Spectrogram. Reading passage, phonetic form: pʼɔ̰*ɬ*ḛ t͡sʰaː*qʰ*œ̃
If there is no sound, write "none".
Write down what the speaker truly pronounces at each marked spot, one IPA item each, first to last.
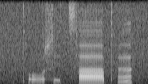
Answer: ɬ, pʰ

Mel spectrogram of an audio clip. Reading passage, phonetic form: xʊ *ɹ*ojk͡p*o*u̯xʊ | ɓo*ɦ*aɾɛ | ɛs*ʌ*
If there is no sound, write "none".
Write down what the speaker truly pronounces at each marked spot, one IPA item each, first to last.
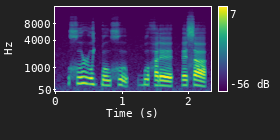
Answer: ɹ, o, h, a

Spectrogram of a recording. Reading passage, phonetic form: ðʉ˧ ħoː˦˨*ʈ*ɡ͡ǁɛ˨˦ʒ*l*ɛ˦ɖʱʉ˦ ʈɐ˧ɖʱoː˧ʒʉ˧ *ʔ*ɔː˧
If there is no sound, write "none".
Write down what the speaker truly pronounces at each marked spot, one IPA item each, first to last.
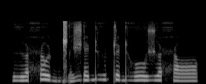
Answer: ɖ, ɽ, ħ

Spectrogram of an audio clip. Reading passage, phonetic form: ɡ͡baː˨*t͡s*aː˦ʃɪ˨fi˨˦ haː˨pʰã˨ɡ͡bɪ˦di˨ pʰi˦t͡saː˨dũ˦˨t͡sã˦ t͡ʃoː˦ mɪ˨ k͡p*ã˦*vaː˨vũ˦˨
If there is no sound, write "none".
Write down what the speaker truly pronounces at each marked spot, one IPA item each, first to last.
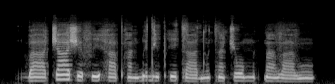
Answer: t͡ʃ, ã˦

